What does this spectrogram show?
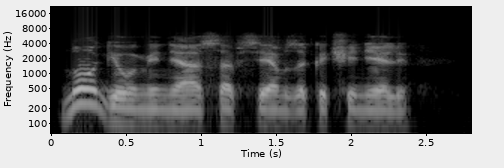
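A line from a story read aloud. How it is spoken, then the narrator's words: Plain. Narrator (Russian): сказал он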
